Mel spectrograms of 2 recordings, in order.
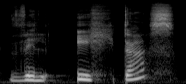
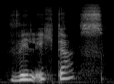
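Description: First: The stress is on "ich". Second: The stress is on "Will".

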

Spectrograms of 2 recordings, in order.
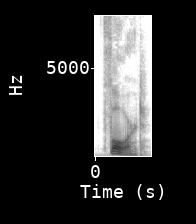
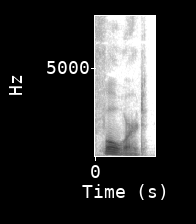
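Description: First: The second syllable has no W sound. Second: The second syllable has a W sound. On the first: This is the older, historical pronunciation. "the W sound had largely disappeared in that second syllable, and it was pronounced as forward" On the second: This is the more recent pronunciation. "that W sound has started to reappear as forward"

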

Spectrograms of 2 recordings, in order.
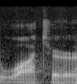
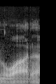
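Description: First: The final R sound is clearly pronounced. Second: The final R sound is dropped, Boston style. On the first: "I would say water" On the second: "instead of saying water"

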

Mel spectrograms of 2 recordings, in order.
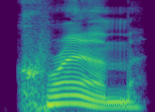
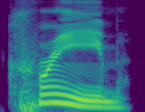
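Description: First: The vowel is short, like in 'them'. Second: The vowel is long, like in 'dream'. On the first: "creme as in them" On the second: "cream as in dream"

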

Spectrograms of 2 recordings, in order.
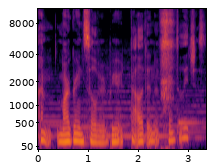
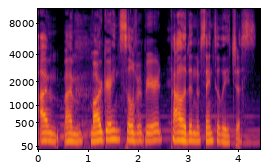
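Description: First: It is said without pride, unsure. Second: It is said proudly, with confidence.

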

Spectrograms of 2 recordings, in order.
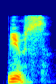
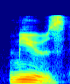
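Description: First: It is said like the start of Mucinex. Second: It is said like the ordinary word muse. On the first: This is how one family says the road name. The speaker calls it wrong. "it's like it's short for Mucinex or something" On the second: This is how most people say the road name. The speaker calls it right. "the entire world pronounces it Muse"

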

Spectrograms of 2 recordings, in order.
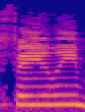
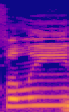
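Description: First: The stress is on the first syllable. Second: The stress is on the second syllable. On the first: The speaker calls it wrong. "I always want to say Feline" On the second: The speaker calls it right. "I think it's Feline"

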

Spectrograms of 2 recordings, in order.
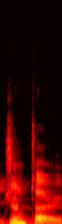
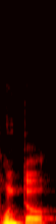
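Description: First: The word is pronounced the English way. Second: The word is pronounced the Spanish way. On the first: The speaker calls it wrong. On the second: The speaker calls it right.

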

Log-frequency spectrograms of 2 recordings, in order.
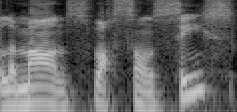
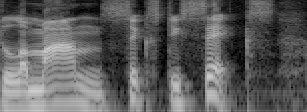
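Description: First: The title is pronounced the French way. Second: The title is pronounced the English way.

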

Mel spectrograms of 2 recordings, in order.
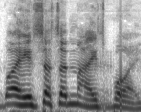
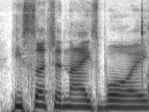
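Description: First: It is said in a Jamaican accent. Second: It is said in his plain accent.

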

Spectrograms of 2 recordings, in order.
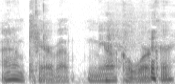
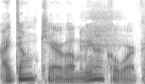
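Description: First: It is said casually, without conviction. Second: It is said forcefully, with real conviction.

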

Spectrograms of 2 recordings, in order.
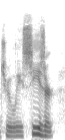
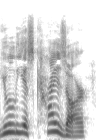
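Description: First: The name is said with modern English sounds. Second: The name is said with classical Latin sounds. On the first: This is how the name is said today. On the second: This is how the name was said in ancient times.

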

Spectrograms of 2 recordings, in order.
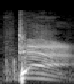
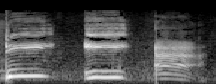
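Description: First: It is said as one word, like die. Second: Each letter is said separately.

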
